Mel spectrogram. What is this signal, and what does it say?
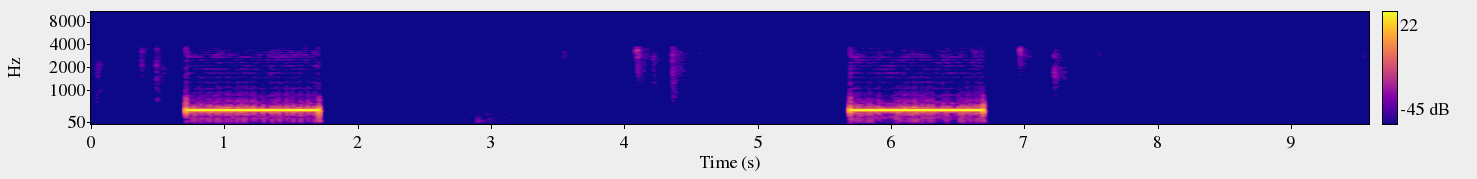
Ringback tone (Europe, 425 Hz).
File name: out- -2011- - - .433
